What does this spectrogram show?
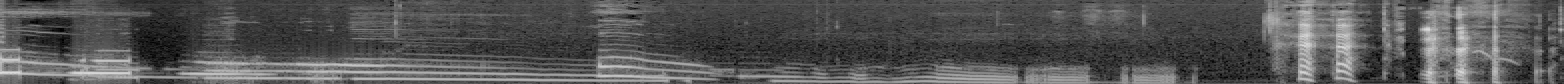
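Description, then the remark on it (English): A person imitates a wolf, holding a long, wavering howl that slides slowly downward and fades, followed by a few short, breathy bursts of sound near the end. “Howling for Wolves, protecting wolves for future generations. Howl!”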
